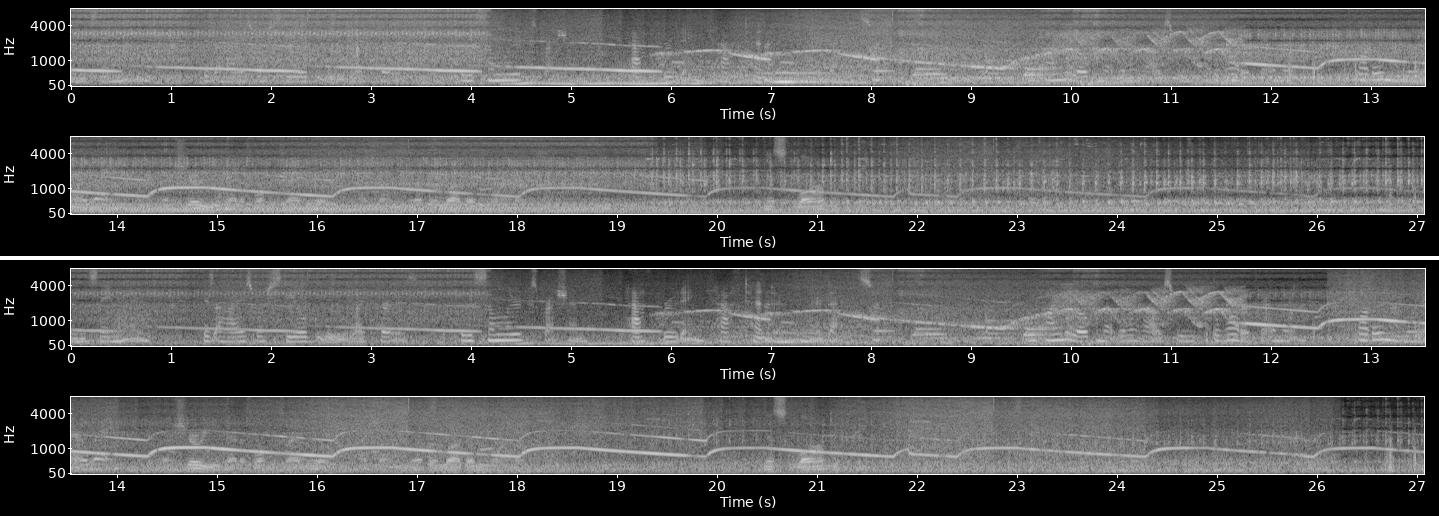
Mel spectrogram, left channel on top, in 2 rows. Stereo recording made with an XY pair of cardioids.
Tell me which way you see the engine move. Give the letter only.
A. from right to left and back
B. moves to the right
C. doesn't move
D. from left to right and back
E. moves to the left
C.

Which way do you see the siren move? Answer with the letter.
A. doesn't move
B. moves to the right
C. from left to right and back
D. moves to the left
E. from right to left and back
B.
